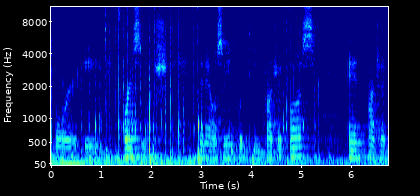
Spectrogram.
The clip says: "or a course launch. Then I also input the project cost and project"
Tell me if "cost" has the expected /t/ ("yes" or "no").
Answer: yes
